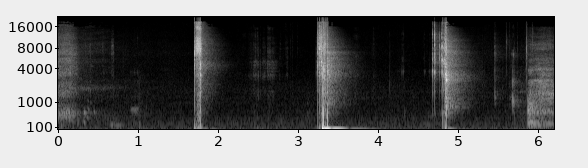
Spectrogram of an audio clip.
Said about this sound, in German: Hey, für das muss ich auch mal das Bier aufmachen. Ah ja.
